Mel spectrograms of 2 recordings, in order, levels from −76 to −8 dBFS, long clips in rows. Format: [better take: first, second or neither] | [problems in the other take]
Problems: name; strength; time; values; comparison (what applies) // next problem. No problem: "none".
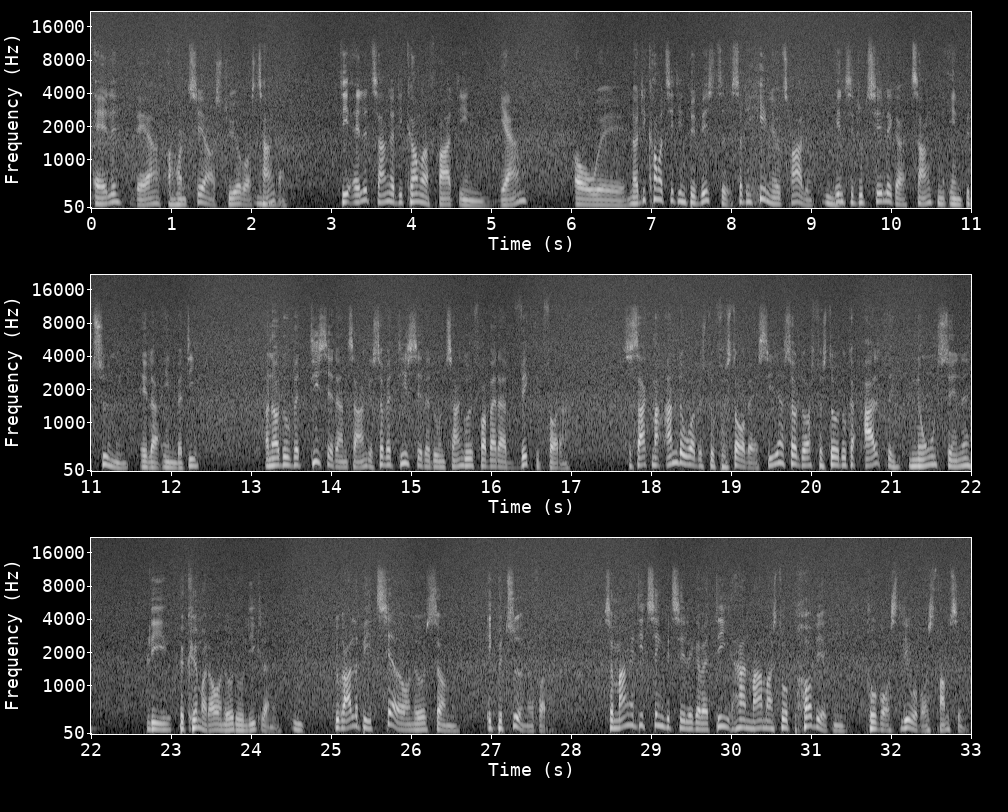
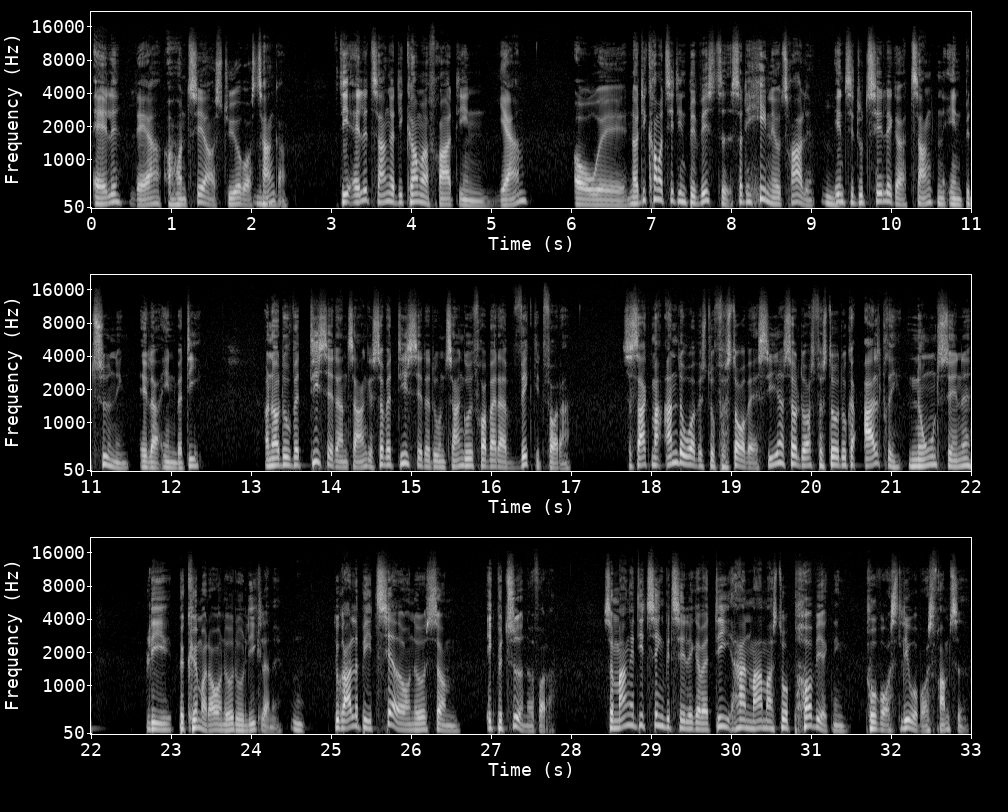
second | hiss; loud; throughout; 4 dB below the speech; faint in the second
